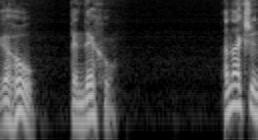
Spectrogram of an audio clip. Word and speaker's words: pendejo: Pendejo. And actually, not even ho, because ho is more of a pronounced O.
